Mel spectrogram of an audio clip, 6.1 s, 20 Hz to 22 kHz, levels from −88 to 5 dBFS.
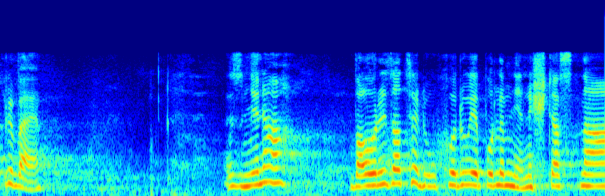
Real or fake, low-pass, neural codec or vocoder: fake; 7.2 kHz; codec, 16 kHz, 2 kbps, FunCodec, trained on Chinese and English, 25 frames a second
